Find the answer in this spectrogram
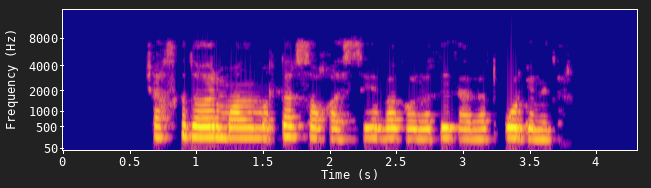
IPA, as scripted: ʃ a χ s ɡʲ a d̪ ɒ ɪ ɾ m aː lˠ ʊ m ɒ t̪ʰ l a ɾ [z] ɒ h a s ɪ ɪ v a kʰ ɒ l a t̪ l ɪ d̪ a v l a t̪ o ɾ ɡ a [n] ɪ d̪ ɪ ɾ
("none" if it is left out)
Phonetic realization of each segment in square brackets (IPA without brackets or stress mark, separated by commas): s, n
